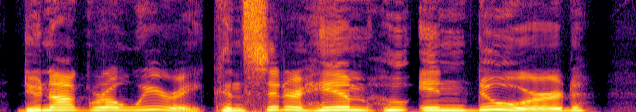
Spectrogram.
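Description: A man speaks at a moderate pace. His tone is animated and warm. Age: 30s. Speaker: youth pastor preaching a church sermon. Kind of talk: Pentecostal church sermon, conversational and interactive with congregation. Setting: church sanctuary with live congregation. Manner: animated, warm and folksy, punctuated with amens and laughs; rising preacher cadence, storytelling with acted-out dialogue.

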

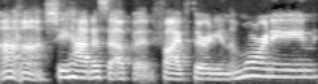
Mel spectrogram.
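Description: Against a quiet background, a woman with an ordinary speaking voice talks at a moderate pace with fairly even intonation. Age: 50s. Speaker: travel media CEO and editor. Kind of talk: casual interview chat.

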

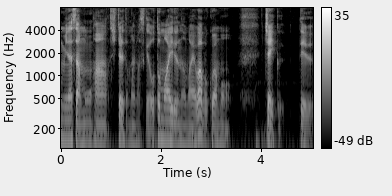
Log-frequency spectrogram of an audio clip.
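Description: Speaking at a very fast pace, a man with a medium pitch keeps fairly even intonation but shows big swings in loudness. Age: 20s. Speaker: student podcast co-host. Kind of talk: casual chat.

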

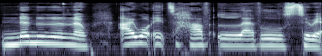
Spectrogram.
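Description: A woman with a British accent talks at medium pitch while music plays in the background. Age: young. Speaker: spiritual podcast host. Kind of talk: solo podcast monologue. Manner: casual, stumbling.

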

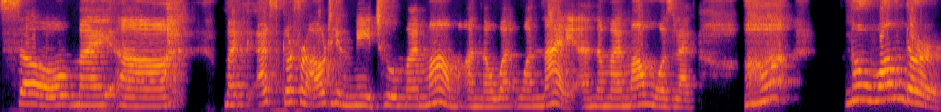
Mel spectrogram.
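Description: With a Chinese accent, a woman speaks very slowly in a high pitch. Her tone is bright and sharp, and her intonation is lively. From southwest China. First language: Mandarin Chinese. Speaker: former attorney and community organizer. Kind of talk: interview storytelling. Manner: halting, many fillers.

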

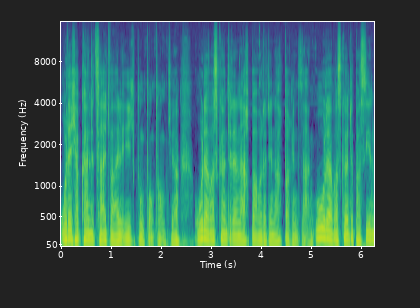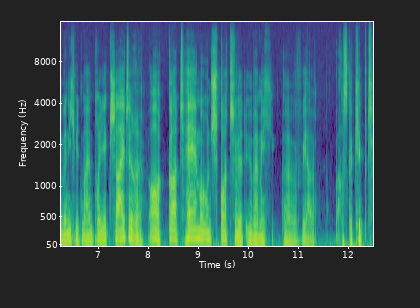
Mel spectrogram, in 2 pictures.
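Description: On a very clean recording with a silent background, a man with a fairly low, dark, mellow voice speaks at a moderate pace with lively intonation. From Hesse, near Frankfurt. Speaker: podcast host. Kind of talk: interview.

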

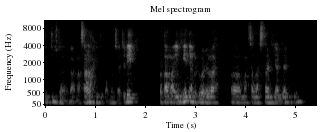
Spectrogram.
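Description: Speaking at a very fast pace, a man with a medium pitch sounds somewhat breathy, his intonation fairly even and his loudness swinging widely. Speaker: university lecturer. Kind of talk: interview. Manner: halting.

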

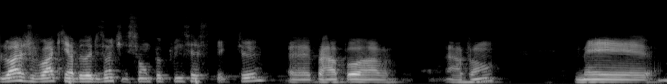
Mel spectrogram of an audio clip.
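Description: A man speaks with fairly even intonation. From Brazil, Minas Gerais. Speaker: art historian and museum educator. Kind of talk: interview.

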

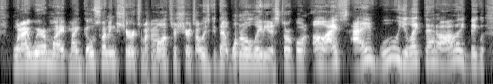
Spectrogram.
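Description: A bright, sharp, raised and projected voice, animated and very fast with hardly any pauses, ordinary pitch variation, and a dry, close sound with no echo. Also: man, high pitch for a man. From New England. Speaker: guest co-host, ghost hunter YouTuber. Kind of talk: casual chat.

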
